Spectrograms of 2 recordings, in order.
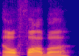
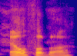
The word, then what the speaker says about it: Elphaba: give you that so Elphaba which sounds like you know letters in a row yes alphabet you know yep and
